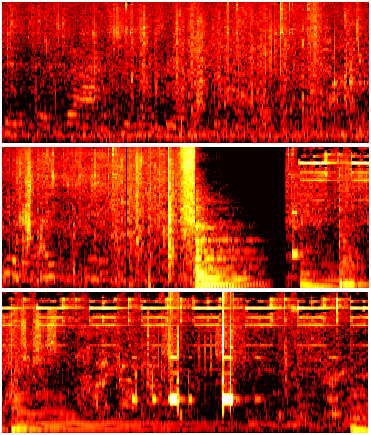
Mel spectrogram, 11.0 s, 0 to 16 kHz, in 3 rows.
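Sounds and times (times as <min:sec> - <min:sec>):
faint distant voices: 0:00.0 - 0:05.2.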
